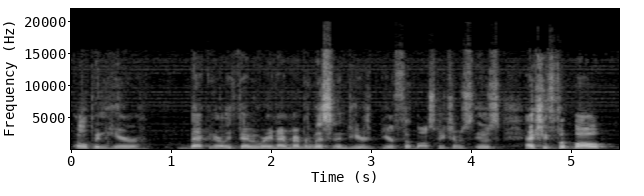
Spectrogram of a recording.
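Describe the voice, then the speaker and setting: A man hosting a casual interview, halting and repeating words as he asks friendly questions. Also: mid-range voice, mellow. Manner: laughs easily, friendly questioning. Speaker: host.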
